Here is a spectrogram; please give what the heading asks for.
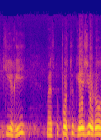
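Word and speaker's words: Curie: Em francês, eh, a pronúncia seria Kiri, mas pro português gerou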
